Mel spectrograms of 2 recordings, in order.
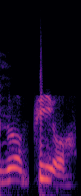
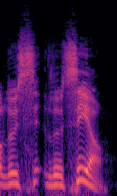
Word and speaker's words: Rocio: It's Rocio. Oh, Lucille. It's like Rosie with an O.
